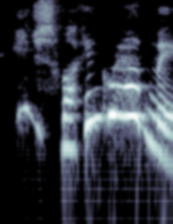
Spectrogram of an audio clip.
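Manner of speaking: very high, very loud, shrill, furious shout. Retelling confronting a patient who grabbed her in the ER: retelling her own furious yell. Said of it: "I'm, like, yelling".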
